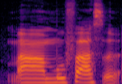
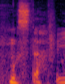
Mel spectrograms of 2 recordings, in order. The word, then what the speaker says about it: Mufasa: I wanted to be me, Smiley, and Mufasa. I almost called him Mustafa. You about to have me saying it wrong.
